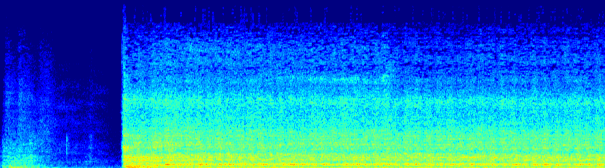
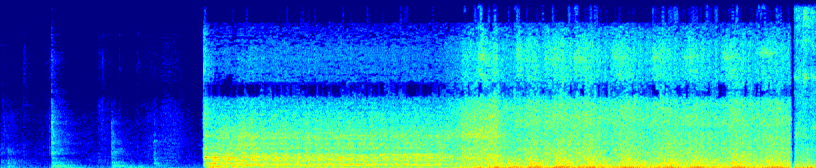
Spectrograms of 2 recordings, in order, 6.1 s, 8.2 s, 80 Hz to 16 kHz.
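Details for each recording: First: Fire-damaged 1951 Chevy after carburetor flooding: starter cranks steadily at about three turns a second with no firing at all; no spark. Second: Fire-damaged 1951 Chevy, carburetor stopped leaking after it was tapped: a few clicks, quick catch, then steady, even idle with a slight lift in speed; runs smooth, normal idle.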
